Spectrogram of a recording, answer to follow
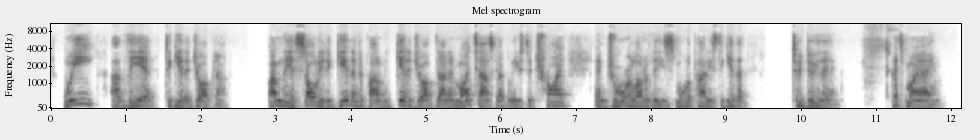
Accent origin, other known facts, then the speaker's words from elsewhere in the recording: Auckland, New Zealand; I grew up in Otara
